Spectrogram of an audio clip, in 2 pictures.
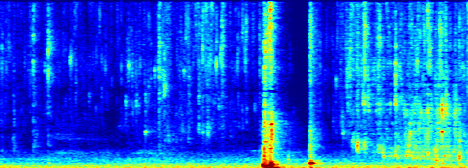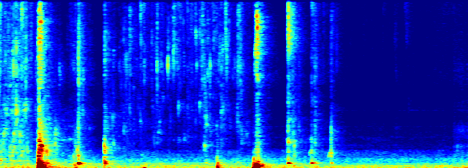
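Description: Italian dressing being poured from a bottle over a bowl of pasta salad, the liquid glugging and splashing, with three loud sharp knocks spread through it.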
